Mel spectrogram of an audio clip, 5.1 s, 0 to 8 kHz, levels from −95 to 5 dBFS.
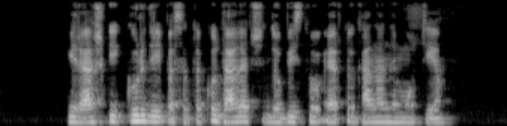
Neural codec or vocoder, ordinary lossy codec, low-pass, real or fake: none; none; 7.2 kHz; real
